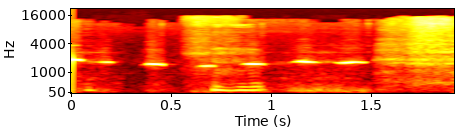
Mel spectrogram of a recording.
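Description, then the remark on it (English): A person whistles a short, wavering tune in a run of quick notes, clear, with breathy gaps between phrases and a faint hiss at the end. “She can whistle really well.”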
